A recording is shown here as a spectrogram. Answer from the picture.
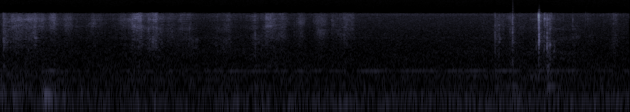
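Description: Faint rustles and light taps of a paper sticker sheet being slid and set down on a desk, with one sharper tick near the end, over a faint steady room hum.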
